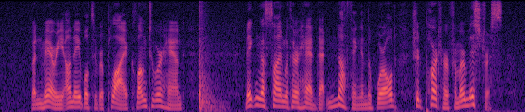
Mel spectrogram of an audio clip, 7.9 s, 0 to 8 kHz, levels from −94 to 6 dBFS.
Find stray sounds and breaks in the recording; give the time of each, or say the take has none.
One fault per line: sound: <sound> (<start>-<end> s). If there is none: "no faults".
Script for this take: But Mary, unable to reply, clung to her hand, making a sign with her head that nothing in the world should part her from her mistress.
sound: thud (3.0-3.5 s)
